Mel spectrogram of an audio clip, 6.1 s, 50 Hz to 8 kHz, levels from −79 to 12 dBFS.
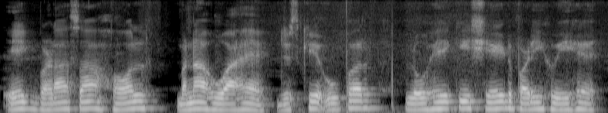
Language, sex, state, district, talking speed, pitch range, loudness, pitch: Hindi, male, Uttar Pradesh, Lalitpur, 150 wpm, 115-135 Hz, -14 LUFS, 125 Hz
